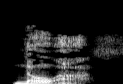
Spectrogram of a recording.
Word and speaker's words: Noah: 听众朋友，您不要以为这是说笑啊，您知道挪亚这个名字在英语系统里怎么念吗？ Noah，两个音节。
